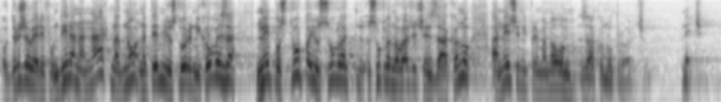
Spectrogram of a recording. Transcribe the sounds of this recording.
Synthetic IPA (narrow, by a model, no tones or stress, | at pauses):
od̪r̩ʒaʋejeɾe̞fond̪iːɾananaːknad̪no̞nat̪e̞me̞ʎust̪ʋo̞ɾe̞nixo̞bʋe̞za | ne̞po̞st̪uːpajusuɡlasuːklˠad̪no̞ʋaʒet͡ʃe̞mzaːko̞nuane̞ːt͡ɕe̞nipɾe̞mano̞ʋo̞mzaːko̞nuupɾo̞̰ɾa̰t͡ʃu̥̰nu | nḛːt͡ʃe̥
